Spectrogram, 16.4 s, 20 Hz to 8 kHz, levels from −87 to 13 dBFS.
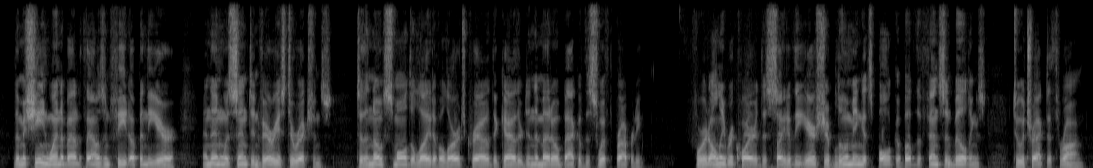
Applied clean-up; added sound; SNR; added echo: neural mask model Resemble Enhance denoiser.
